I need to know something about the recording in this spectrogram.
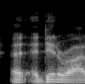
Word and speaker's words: Iditarod: wife's most excited about is, they had the Iditarod. I don't know if I said that right. The dog sleds. Iditarod.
